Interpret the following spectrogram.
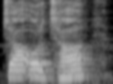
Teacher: चा और छा, इनका उच्चारण स्थान तालव्य होता है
